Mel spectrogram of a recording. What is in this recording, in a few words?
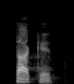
"tacet", latin; santillana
